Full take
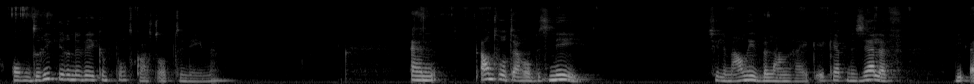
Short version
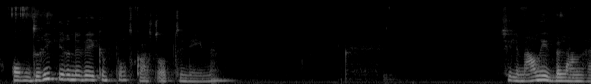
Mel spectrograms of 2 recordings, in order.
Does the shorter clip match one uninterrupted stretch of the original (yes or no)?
no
